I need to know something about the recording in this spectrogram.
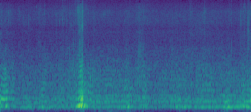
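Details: Constant hum of a honey bee colony in its hive, one sharp close buzz flaring at one and a half seconds above the even background drone.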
